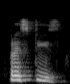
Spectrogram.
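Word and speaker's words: prestige: तक चलता रहे, और प्रेस्टीज, जिसको इसको बेटा प्रोनाउंसिएशन में प्रेस्टीज कहते हैं, कई लोग प्रेस्टाइज भी बोलते हैं, बट प्रेस्टीज बोलता हूं।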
